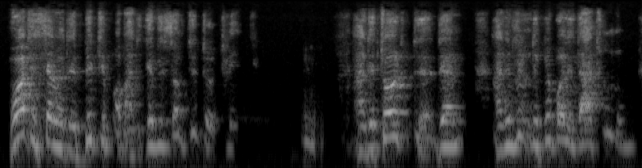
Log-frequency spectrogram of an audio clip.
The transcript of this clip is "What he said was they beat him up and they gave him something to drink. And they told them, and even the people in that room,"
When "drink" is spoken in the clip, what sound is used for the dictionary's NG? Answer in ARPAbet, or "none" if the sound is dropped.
none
